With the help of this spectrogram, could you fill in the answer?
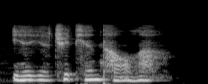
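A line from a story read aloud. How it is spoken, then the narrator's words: Mother speaking softly. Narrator (Chinese): 妈妈……轻声说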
